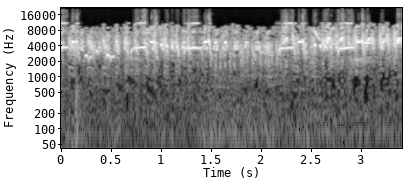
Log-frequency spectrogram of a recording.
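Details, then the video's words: Lure sound for small birds (ciblek, kutilang, trucuk, sogon, perenjak) used to bring down wary birds; busy overlapping high twittering with sharp whistled notes and squeaks, steady and unbroken. "SUARA PIKAT BURUNG KECIL burcil AMPUH"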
